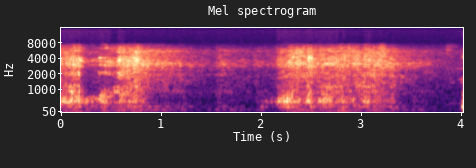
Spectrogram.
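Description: Two rasping, gurgling bursts of noise, each over a second long, coming through a video-call participant's microphone. The sound is like someone cutting something, or like heavy phlegm.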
